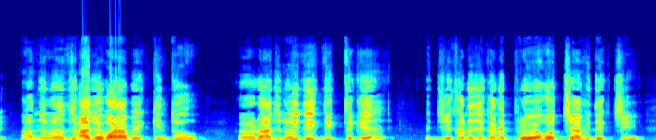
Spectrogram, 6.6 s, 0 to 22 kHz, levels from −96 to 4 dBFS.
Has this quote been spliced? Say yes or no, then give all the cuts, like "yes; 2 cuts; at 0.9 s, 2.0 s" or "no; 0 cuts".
no; 0 cuts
